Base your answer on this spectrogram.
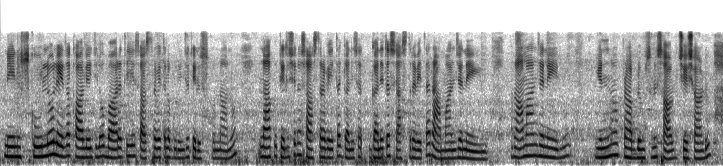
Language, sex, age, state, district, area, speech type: Telugu, female, 30-45, Andhra Pradesh, Kurnool, rural, spontaneous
